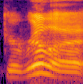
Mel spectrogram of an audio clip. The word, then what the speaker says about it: guerrilla: what guerrilla warfare is I'm not saying gorilla like g-o-r-l-l-a like the you know like the ape I'm saying gorilla is in like the way that the Spanish word for war is spelled uh and it means that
